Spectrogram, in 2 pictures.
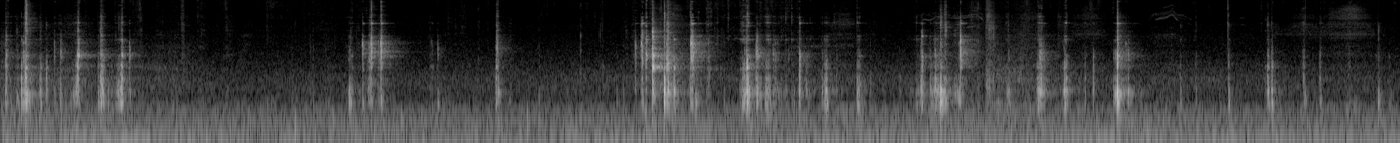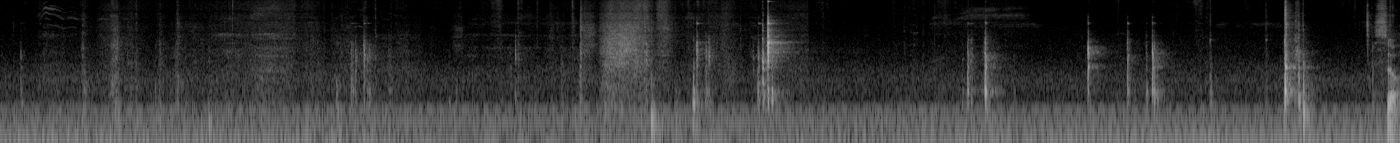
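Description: Scooter gearbox cover being worked by hand onto the transmission housing and into the gear teeth: irregular metal clicks and knocks as it is pushed and shifted into place, with a faint steady hum underneath.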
